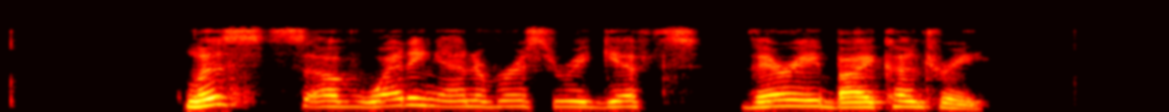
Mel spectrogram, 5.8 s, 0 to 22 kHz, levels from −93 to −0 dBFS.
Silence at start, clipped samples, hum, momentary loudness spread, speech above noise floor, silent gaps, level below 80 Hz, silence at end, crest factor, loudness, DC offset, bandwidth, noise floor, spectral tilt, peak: 0.95 s; under 0.1%; none; 15 LU; over 63 dB; 3.51-3.70 s; -72 dBFS; 0.95 s; 20 dB; -28 LUFS; under 0.1%; 8.4 kHz; under -90 dBFS; -5 dB/octave; -8 dBFS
